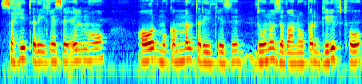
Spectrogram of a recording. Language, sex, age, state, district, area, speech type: Urdu, male, 18-30, Delhi, South Delhi, urban, spontaneous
